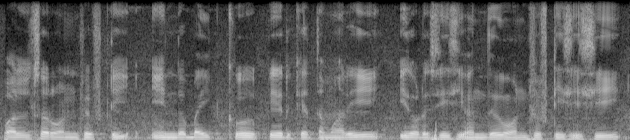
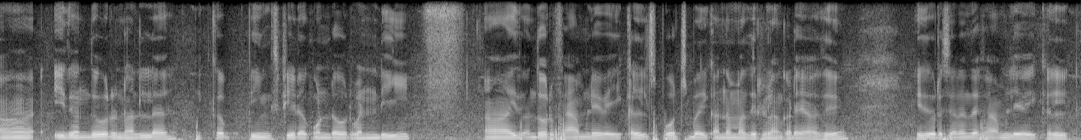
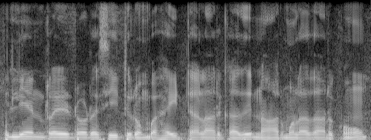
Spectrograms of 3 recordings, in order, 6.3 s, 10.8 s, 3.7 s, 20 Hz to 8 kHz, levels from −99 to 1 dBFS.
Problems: background sounds at intervals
